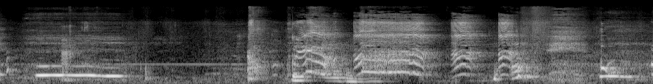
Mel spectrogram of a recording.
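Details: Newborn at about 38–39 weeks, just after normal vaginal delivery, covered in vernix: bursts of crying with adult voices and room noise around them.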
